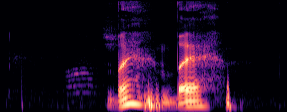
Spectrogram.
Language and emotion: Russian, sad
